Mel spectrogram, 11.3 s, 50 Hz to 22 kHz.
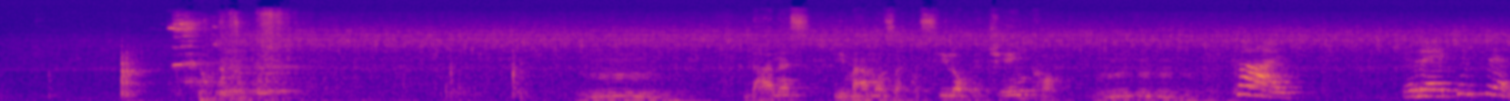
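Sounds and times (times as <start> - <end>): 
sizzling hiss: 0.0 - 11.3
pots and pans clattering: 1.2 - 4.3
speech: 5.7 - 9.8, 10.5 - 11.3.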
